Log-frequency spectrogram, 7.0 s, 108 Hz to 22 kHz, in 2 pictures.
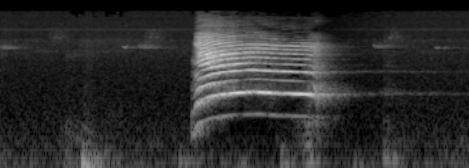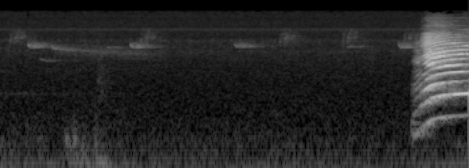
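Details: Nubian goat kid, a 9-week-old female, filmed on a GoPro: a long harmonic bleat of nearly a second, wavering slightly, then a second bleat starting at the end, with soft thuds and faint high chirps between.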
